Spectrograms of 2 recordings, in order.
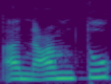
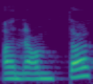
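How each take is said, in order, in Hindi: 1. शब्द 'u' स्वर पर खत्म होता है। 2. शब्द 'a' स्वर पर खत्म होता है।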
